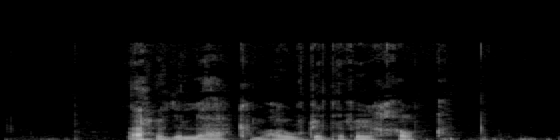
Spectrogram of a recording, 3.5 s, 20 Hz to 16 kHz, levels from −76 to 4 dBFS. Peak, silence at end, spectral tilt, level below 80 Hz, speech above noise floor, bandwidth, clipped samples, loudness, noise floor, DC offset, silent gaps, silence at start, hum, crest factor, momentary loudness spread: -6 dBFS; 0.15 s; -6.5 dB/octave; -46 dBFS; 32 dB; 11.5 kHz; under 0.1%; -29 LUFS; -60 dBFS; under 0.1%; none; 0.8 s; none; 26 dB; 20 LU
